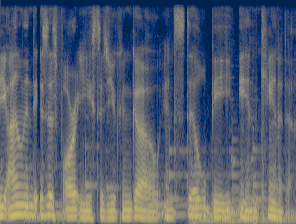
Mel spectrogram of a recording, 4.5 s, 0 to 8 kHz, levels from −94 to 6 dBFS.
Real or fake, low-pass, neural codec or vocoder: real; 7.2 kHz; none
